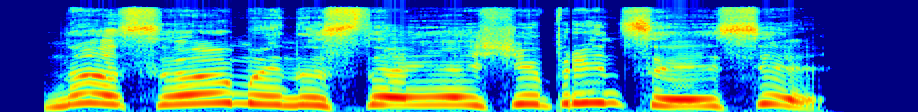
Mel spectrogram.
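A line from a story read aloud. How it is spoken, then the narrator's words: Ghost laughing. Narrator (Russian): Рассмеялся призрак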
